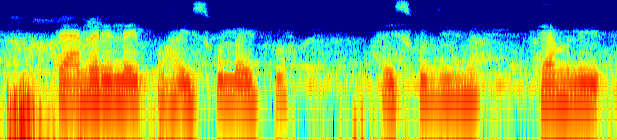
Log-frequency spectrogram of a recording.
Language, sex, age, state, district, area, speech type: Kannada, female, 45-60, Karnataka, Bidar, urban, spontaneous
